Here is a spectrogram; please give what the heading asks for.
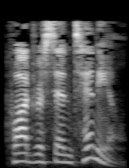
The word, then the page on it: quadricentennial: British English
